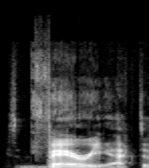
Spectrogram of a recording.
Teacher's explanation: Notice the difference in pitch there and also stress words. He's very active, so we stressed very.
